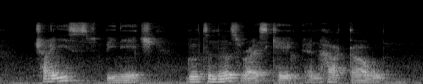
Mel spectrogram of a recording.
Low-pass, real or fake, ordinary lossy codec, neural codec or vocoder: 7.2 kHz; real; none; none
